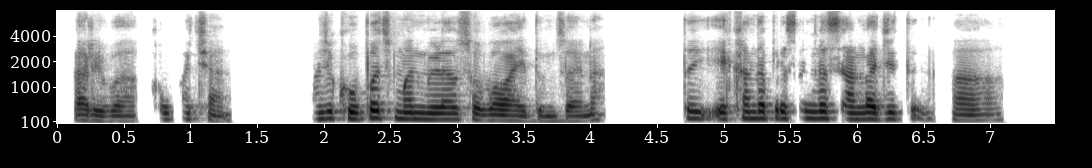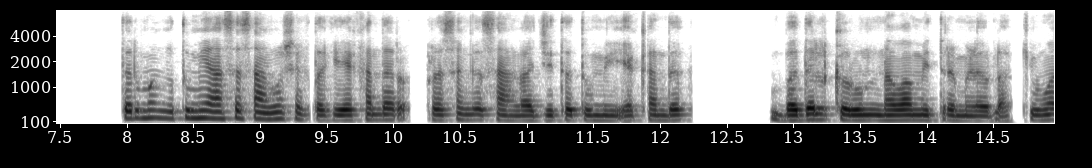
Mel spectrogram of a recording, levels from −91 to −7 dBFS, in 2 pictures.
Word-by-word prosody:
अरे, 135 -2 +2
वाह! 125 -1 -2
खूपच 160 0 -7
छान. 135 -5 -4 0.7
म्हणजे 170 +2 +1
खूपच 190 +1 +5
मनमिळावू 160 -2 +4
स्वभाव 140 -3 +2
आहे 130 -2 +2
तुमचा 120 0 -4
आहे 125 0 -2
ना. 140 +3 -3 0.7
तर 185 - +1 0.2
एखादा 180 +2 +2
प्रसंग 180 0 +1
सांगा 165 -1 +5
जिथं 170 0 -3 0.2
हां, 140 -1 0
हां. 145 +1 -11 0.9
तर 185 - +1
मग 195 -2 -5
तुम्ही 195 -1 -1
असं 180 +1 -1
सांगू 175 -2 -1
शकता, 140 -5 -4
की 135 +1 0
एखादा 145 +2 0 0.3
प्रसंग 145 +1 -3
सांगा 130 -2 -1
जिथं 130 +1 -1
तुम्ही 130 -1 -2
एखादं 135 +1 -2 0.8
बदल 135 +2 +5
करून 140 -1 +4
नवा 135 +1 +4
मित्र 135 0 -1
मिळवला 125 -2 -2 0.2
किंवा 140 +1 0
145 Hz, 150 wpm, -21 LUFS, 135-170 Hz, 0.9 s, खूपच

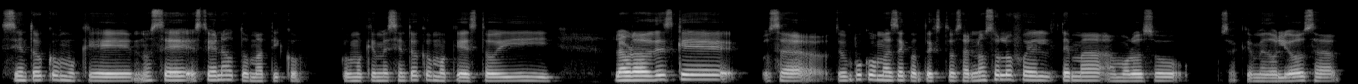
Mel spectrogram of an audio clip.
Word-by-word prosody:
Siento 195 +1 -2
como 190 -4 -3
que, 170 -2 +3
no 190 - -5
sé, 190 0 +2
estoy 200 - -1
en 210 +1 0
automático. 165 - -4 0.3
Como 170 0 -3
que 175 +1 -4
me 175 0 -1
siento 175 +2 -4
como 180 -3 -3
que 170 -1 +3
estoy 170 0 -1 0.5
La 190 - +5
verdad 195 +1 +8
es 215 -1 +2
que 230 - +2 0.2
O - - -11
sea, 170 -2 -2
te - - -6
doy 185 - -1
un - - -9
poco 225 -1 +1
más 195 -2 +1
de 195 -1 -1
contexto. 170 0 -2
O - - -3
sea, 170 -1 -2
no 185 +4 -1
solo 220 +1 +1
fue 205 -2 0
el 185 -1 -3
tema 185 0 -1
amoroso, 165 +1 0 0.2
o - - -34
sea, - - -14
que - - -9
me 155 0 -4
dolió, 160 +3 +1
o 185 - +1
sea, 165 -3 -5
180 Hz, 190 wpm, -21 LUFS, 170-195 Hz, 0.5 s, verdad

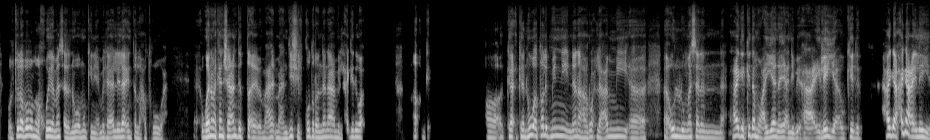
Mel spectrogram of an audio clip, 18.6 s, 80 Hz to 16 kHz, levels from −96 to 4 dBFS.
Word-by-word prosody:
قُلت 135 +5 -8
له: 190 - +6
"يا - - +7
بابا 200 +2 +4
ما 180 -4 +2
أخويا 180 +4 +2
مثلًا 160 -5 -1
هو 150 0 0
ممكن 150 -2 -5
يعملها." 140 +2 -4
قال 150 - -1
لي: 165 - +1
"لأ، 170 -2 +2
أنت 150 -1 -7
اللي 140 -3 -5
هترُوح." 135 -3 -9 0.7
وأنا 175 +4 +6
ما 190 - +5
كانش 190 -1 +3
عندي 185 +1 +3
الط - - -6
ما 145 -2 -3
ع 160 +2 -2
ما 150 -2 -5
عنديش 155 +6 -1
القُدرة 165 +3 -2
إن 150 - -2
أنا 170 0 0
أعمل 160 -2 -2
الحاجة 165 +6 -4
دي 170 - 0
وق 165 - +1 1.0
أ - - +1 0.2
ج - - -15 1.2
آه، 155 +2 -5
ك 180 - -2
كان 170 0 -1
هو 205 +3 +3
طالب 205 -1 -1
منّي 200 -1 -1
إن 160 0 -3
أنا 170 -3 -1
هارُوح 160 +4 -5
لعمّي 180 0 -3
آآ 145 0 -5 0.4
أقول 185 -1 +2
له 175 - +3
مثلًا 155 -4 -3
حاجة 195 0 +3
كده 205 +2 +1
معيّنة 160 0 +1
يعني 140 -3 -1
ب 140 - -7
عائلية 150 +6 +1
أو 135 0 -8
كده، 140 -3 -4 0.4
حاجة 205 0 +5
حاجة 280 0 +4
عائلية. 170 - +3
165 Hz, 190 wpm, -23 LUFS, 145-180 Hz, 1.2 s, يا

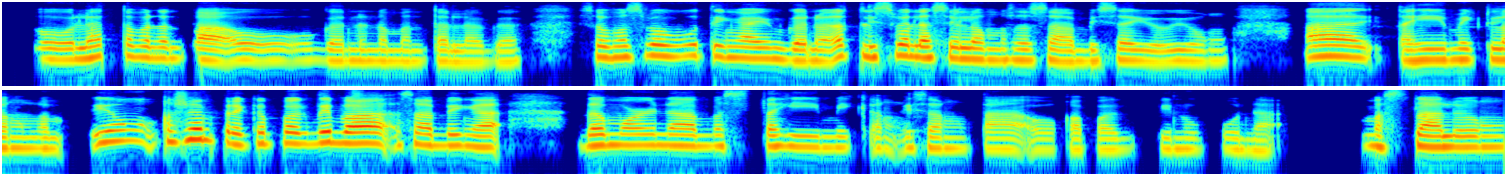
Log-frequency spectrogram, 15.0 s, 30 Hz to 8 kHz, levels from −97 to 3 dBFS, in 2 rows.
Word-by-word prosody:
Oo, 180 -1 -1
lahat 210 +4 +1
naman 210 -2 -1
ng 195 - -12
tao 170 -3 +2
oo 165 0 -6
gano'n 165 -1 -5
naman 160 0 -8
talaga, 155 0 -7 0.2
so 215 - -3
mas 210 +1 -1
mabuti 225 -1 0
nga 195 -1 +2
'yong 190 - -3
gano'n 165 -2 0
at 220 +2 -1
least 215 0 -2
wala 230 -3 +5
silang 195 -3 +1
masasabi 170 -2 -3
sa'yo 165 -2 -3
'yong 165 0 -8 0.4
ay 220 -2 +4
tahimik 175 +1 -2
lang 175 -1 -1
naman 165 -1 -6 0.2
'yong 270 +2 0
kasi 265 +3 +1
siyempre 255 -8 +5
kapag 235 0 +1
'di 255 - +8
ba 240 -1 +8
sabi 210 -2 0
nga 185 - +5 0.4
the 205 +2 +4
more 215 0 +1
na 205 -2 +2
mas 200 0 -8
tahimik 190 -2 -4
ang 170 -1 -10
isang 170 -1 -7
tao 160 -2 -6
kapag 155 +1 -8
pinupuna, 160 -2 -10 0.4
mas 195 -2 -5
lalong 185 -1 +2
185 Hz, 185 wpm, -22 LUFS, 165-215 Hz, 0.4 s, di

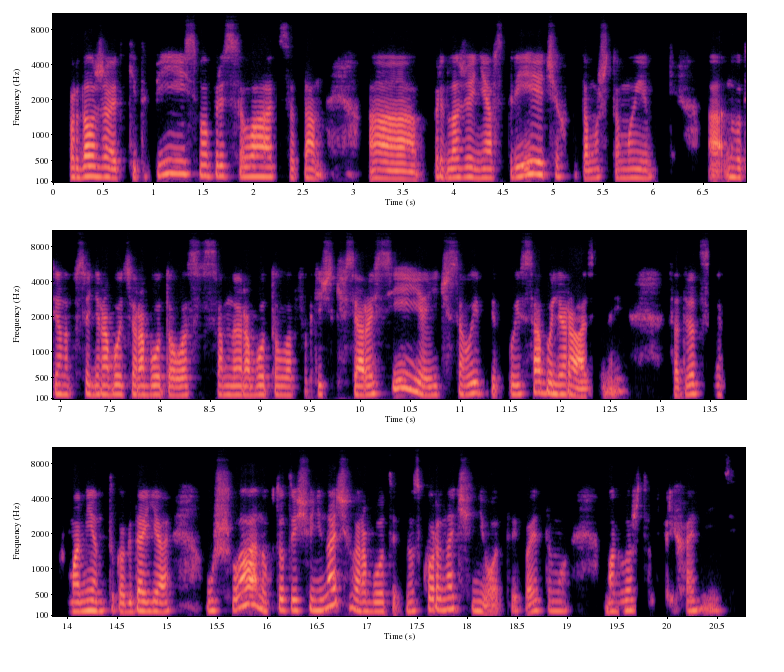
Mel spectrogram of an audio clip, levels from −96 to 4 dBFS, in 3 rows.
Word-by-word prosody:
продолжают 185 -2 +4
какие-то 170 +2 -12
письма 240 -2 -1
присылаться, 195 -2 +1
там, 190 +6 0 0.4
а 150 -3 +4
предложения 175 -1 0
о - - 0
встречах, 200 +3 0
потому 165 -7 -4
что 155 -3 -8
мы, 165 -1 -4 0.5
а, - - +1
ну, 185 - -2
вот 175 0 -3
я 185 - +2
на 175 - -3
последней 180 0 -4
работе 180 0 +2
работала, 170 -1 +2
с 170 - -12
со 175 - -6
мной 170 0 +1
работала, 165 0 0
фактически, 175 0 -7
вся 170 -1 +4
Россия, 195 - +1
и 170 - -4
часовые 190 +3 -2
п 200 - -8
пояса 185 +4 +2
были 200 -3 +2
разные. 180 +8 +2 0.4
Соответственно, 180 -1 -4 0.3
к - - -25
моменту, 185 +2 +2
когда 170 +2 +2
я 180 -1 +2 0.3
ушла, 190 -3 +4
ну, - - 0
кто-то 205 +2 -1
ещё 200 +1 0
не 195 +1 +1
начал 275 -3 +3
работать, 180 -1 -1
но 175 - -4
скоро 210 +2 +1
начнёт, 210 -3 -2
и - - -6
поэтому 190 -2 -5 0.3
могло 180 +2 -1
что-то 375 - -11
приходить. 200 - -7
185 Hz, 155 wpm, -25 LUFS, 170-200 Hz, 0.5 s, продолжают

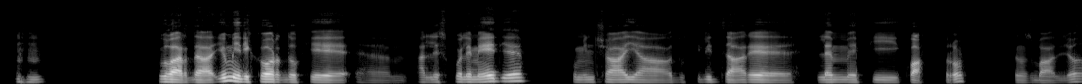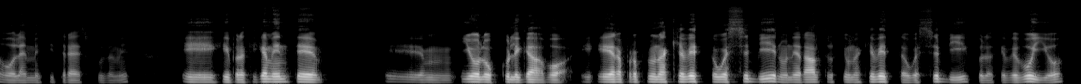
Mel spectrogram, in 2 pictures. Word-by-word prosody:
Mh-mh. 115 -1 -16 1.1
Guarda 105 -4 +5
io 150 +8 +3
mi 165 -5 +8
ricordo 120 -3 +4
che, 105 -2 -3
ehm, 95 -3 -25
alle 110 0 -11
scuole 120 +2 -4
medie 150 +6 +3 0.4
cominciai 110 0 -4
ad 105 -1 -8
utilizzare 105 -2 -4
l'MP4 110 -1 -6 0.4
se 105 - -18
non 100 - -16
sbaglio, 95 +2 -11
o 100 -5 -9
l'MP3 100 0 -11
scusami, 100 0 -25 0.5
ehm, 110 -2 -5
che 115 +1 -3
praticamente, 115 0 +2 0.6
ehm, 110 -5 -15
io 125 -1 +4
lo 115 -1 +2
collegavo 110 -2 +1
a - - -32
e 115 - -21
era 115 -1 +4
proprio 120 +1 -3
una 115 -1 +4
chiavetta 125 +1 +2
USB 120 +3 -2
e 140 +3 +2
non 110 -3 -7
era 110 +1 0
altro 110 -1 -2
che 110 +1 -14
una 110 0 -8
chiavetta 120 -1 0
USB 115 +2 -6
quella 100 -1 -11
che 105 - -17
avevo 105 +6 0
io, 115 +2 -4
110 Hz, 130 wpm, -22 LUFS, 105-120 Hz, 1.1 s, mi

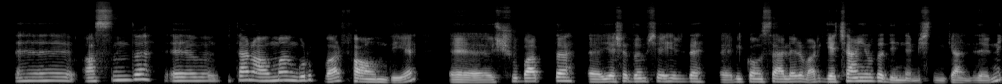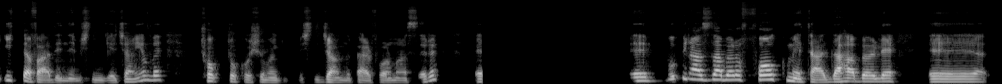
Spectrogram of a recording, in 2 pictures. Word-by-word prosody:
Eee, 170 +1 -4
aslında, 200 +8 -1 0.2
eee, 170 0 0 0.3
1 165 - -21
tane 200 0 +2
Alman 180 +2 +1
grup 195 +1 -4
var 160 - +2
Faun 125 -9 +1
diye. 100 - -1 0.3
Eee, 105 -2 +1
Şubat'ta, 150 +5 +2
eee, 125 - +2
yaşadığım 140 +3 0
şehirde, 135 -2 -2
eee, 105 -1 -5
1 125 - -3
konserleri 130 +1 0
var. - - -1
Geçen 135 +4 +2
yıl 160 0 -1
da 150 -5 +2
dinlemiştim 95 -1 -5
kendilerini. 95 - -4
İlk 200 -2 -4
defa 100 0 +4
dinlemiştim 90 +1 -6
geçen 95 +7 -3
yıl 200 +8 -3
ve 205 0 0 0.3
çok 155 -1 0
çok 135 -4 -3
hoşuma 105 0 -4
gitmişti 95 +3 -12
canlı 100 -3 0
performansları 95 +2 -3 0.4
e - - +4 1.5
Eee, 170 -1 +2
bu - - -2
biraz 230 -5 +4
daha 220 -1 +6
böyle 215 0 +4
folk 220 0 +5
metal 120 -9 +3
daha 140 +3 +6
böyle, 140 0 +3 0.3
eee, 125 -1 +2
140 Hz, 140 wpm, -25 LUFS, 110-170 Hz, 1.5 s, daha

